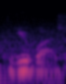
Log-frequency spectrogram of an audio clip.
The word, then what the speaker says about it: Eihwaz: That sound is a sound that um, we don't have anymore, and it's a U sound.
